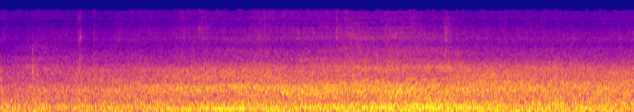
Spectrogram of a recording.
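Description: A car engine running at low revs nearby over steady outdoor background noise, growing a little louder through the middle and then easing off.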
